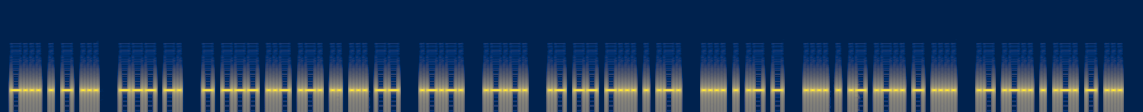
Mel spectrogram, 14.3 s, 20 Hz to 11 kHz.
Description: Morse code, heard as a keyed tone, about 30 wpm, 550 Hz. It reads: BETS ON TOURISM <AR> <AR> AMBER HEAT HEALTH ALERTS
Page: News Headlines in Morse Code at 30 WPM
